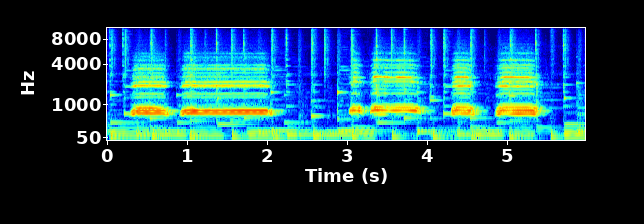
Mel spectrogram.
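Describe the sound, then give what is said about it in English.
A train whistle from a boy's trains he is playing with at home sounds in a series of blasts, one short, one long, then several shorter toots, over a steady musical backing with low bass notes. “Pete starts to play with his trains.”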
